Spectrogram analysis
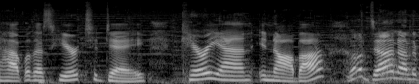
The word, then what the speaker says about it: Carrie Ann Inaba: And we are so excited to have with us here today Carrie Ann Inaba. Well done on the pronunciation.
